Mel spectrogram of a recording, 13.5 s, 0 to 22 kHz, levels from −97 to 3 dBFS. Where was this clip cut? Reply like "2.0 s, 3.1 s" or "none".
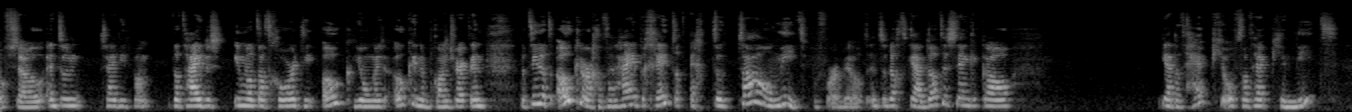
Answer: none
